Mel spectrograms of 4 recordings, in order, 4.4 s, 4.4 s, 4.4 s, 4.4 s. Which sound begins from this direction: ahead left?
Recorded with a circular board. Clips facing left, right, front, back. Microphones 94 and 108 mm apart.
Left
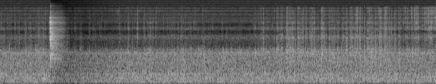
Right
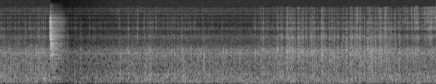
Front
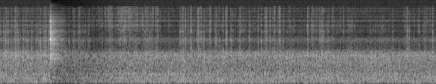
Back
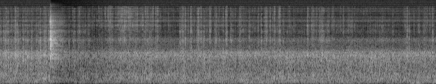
A snare drum, at 0.5 s.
